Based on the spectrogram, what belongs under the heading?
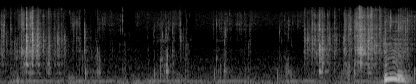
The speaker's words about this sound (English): I'm gonna take another sip of water here, y'all. I'm sorry. I'm a little thirsty today.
